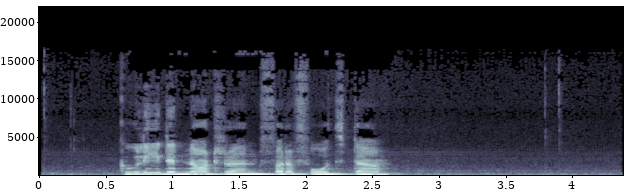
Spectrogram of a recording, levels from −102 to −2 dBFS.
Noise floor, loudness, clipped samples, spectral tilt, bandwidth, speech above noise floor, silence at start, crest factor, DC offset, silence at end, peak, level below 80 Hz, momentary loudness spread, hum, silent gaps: -48 dBFS; -13 LUFS; under 0.1%; -8.5 dB/octave; 6.8 kHz; 37 dB; 0.6 s; 12 dB; under 0.1%; 1.75 s; -2 dBFS; -46 dBFS; 12 LU; none; none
